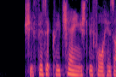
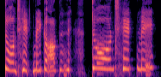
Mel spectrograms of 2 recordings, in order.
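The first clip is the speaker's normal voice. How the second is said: put-on high-pitched, frightened old woman; frightened pleading; 14 semitones higher, 5 dB louder, slower than usual. A narrator's reading. Maggie cowers before Gordon, frightened high pleading. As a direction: plead in a high voice, dragging the last plea. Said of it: "raising her arms in fear".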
